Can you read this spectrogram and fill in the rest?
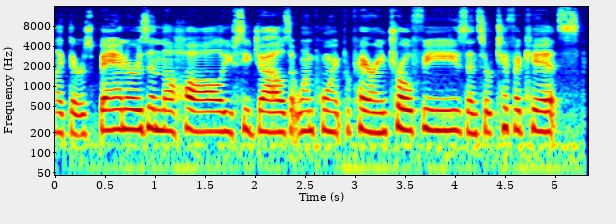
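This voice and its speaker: A woman's voice: mid-range voice, little pitch movement, normal speed. A woman co-hosting a podcast, discussing a TV show in a casual, enthusiastic, conversational way. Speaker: podcast co-host.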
